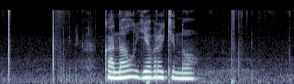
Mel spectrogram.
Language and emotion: Russian, neutral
